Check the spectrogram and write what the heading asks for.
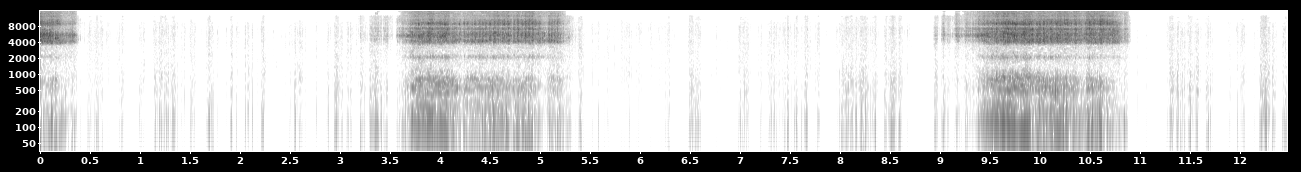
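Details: Adult man (husband) snoring during sleep: loud, rough, rattling snores on each in-breath, two long snores about six seconds apart, with quiet breathing between them.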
